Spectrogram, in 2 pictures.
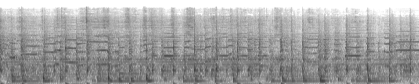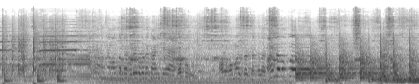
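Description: Bhuta kola ritual music: a reedy pipe plays a melody over dolu drums keeping a steady beat. About ten seconds in the drum beat drops out and wavering, gliding tones take over, then a new, fuller pattern starts near the end.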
